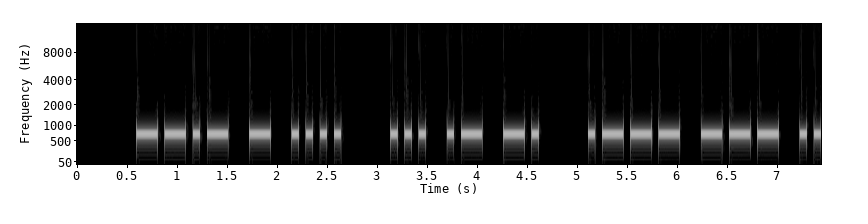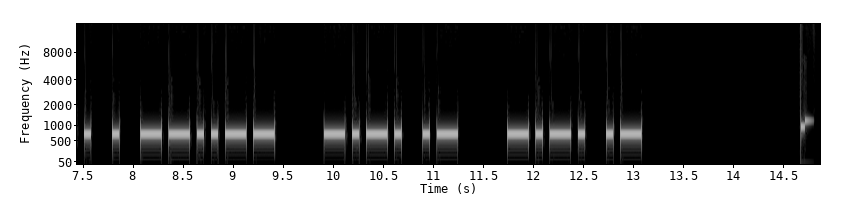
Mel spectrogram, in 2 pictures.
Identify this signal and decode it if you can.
Morse code, heard as a keyed tone, about 17 wpm, 700 Hz. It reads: QTH SAN JOSE, CA CA
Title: Practice QSO - Exchange 1 - Beginning - 17wpm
